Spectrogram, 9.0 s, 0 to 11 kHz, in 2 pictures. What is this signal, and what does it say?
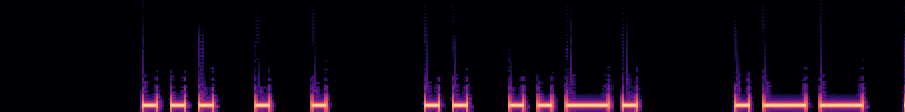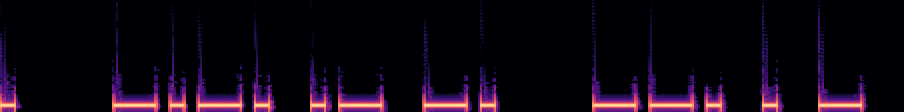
Morse code, heard as a keyed tone, about 17 wpm, 700 Hz. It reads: SEE IF WE CAN GET
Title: Sets of 5 Words Encore2 17wpm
